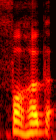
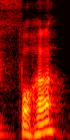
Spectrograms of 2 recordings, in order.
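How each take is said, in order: First: The name ends with a 'd' sound. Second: The name ends in a vowel sound.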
